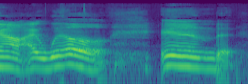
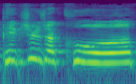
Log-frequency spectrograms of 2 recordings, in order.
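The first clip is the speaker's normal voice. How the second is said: ordinary delivery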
